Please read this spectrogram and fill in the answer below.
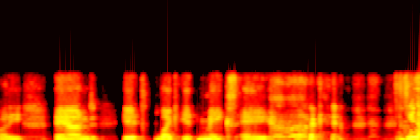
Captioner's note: laughs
